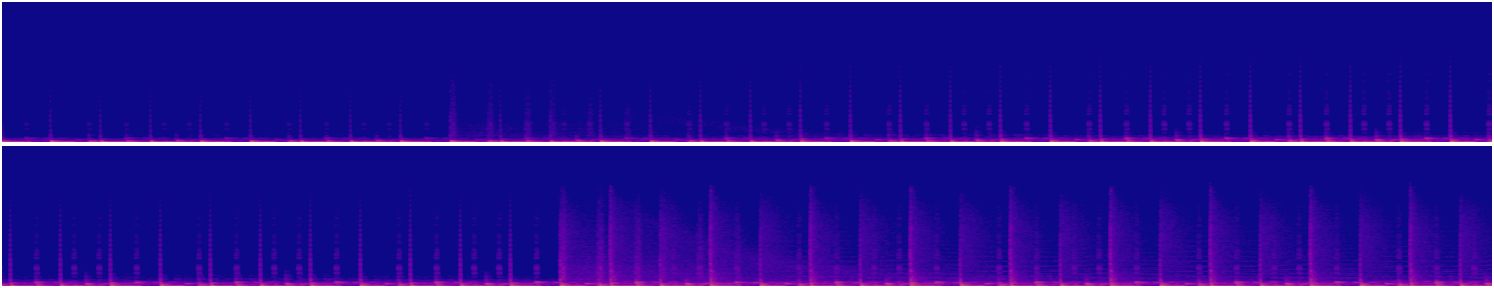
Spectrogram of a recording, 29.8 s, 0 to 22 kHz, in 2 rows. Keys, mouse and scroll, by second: 0.0 Tab, 0.4 click, 1.9 shift+a, 2.5 s, 3.2 g, 4.5 s, 7.0 g, 8.3-8.8 drag, 9.0-10.6 middle drag, 12.0 click, 12.7 s, 13.9-14.5 middle drag, 14.5 KP_3, 14.7 KP_1, 17.4 click, 17.6 scroll up 2, 17.8-18.1 scroll down 2, 18.1 Tab, 18.7 ctrl+r, 20.4 click, 20.8 s, 21.3-22.4 middle drag, 22.4 i, 23.2 KP_3, 24.3 ctrl+r, 25.8 ctrl+r, 27.6 scroll up 2, 27.9 shift+middle click, 28.7 click.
